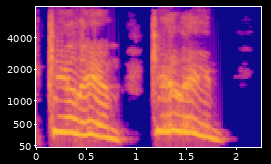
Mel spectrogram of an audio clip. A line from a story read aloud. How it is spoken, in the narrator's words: I'm screaming just as loud as Danny is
